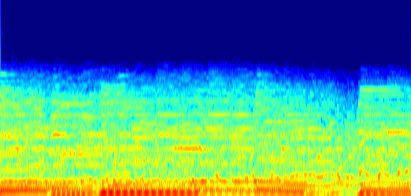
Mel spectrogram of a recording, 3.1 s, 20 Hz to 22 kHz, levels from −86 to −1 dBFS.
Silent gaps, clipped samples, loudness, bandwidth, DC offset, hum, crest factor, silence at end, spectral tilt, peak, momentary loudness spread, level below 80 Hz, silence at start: none; under 0.1%; -19 LUFS; 5 kHz; under 0.1%; none; 12 dB; 0 s; -10.5 dB/octave; -6 dBFS; 6 LU; -36 dBFS; 0 s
